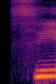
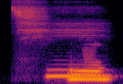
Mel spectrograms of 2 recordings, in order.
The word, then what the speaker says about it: 是: 我们是不是 সি না, এটা সি না, এটা হচ্ছে ছি।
